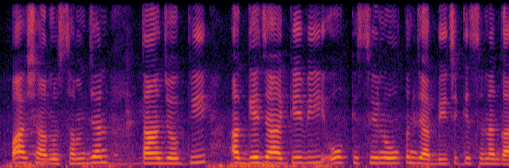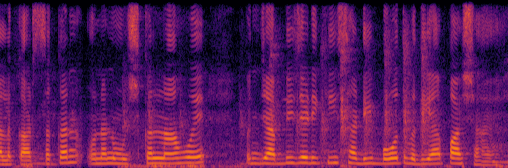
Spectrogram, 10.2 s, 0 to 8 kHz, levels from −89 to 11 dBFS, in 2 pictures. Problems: continuous background conversations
